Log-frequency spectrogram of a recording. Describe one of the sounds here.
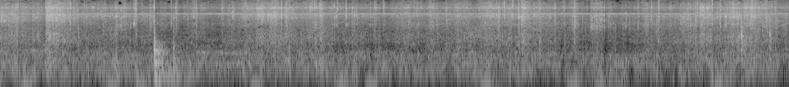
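Leaves rustle as a hand brushes through a fruit-laden branch.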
